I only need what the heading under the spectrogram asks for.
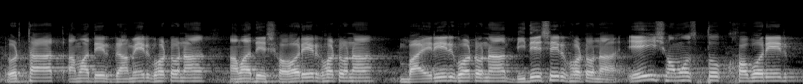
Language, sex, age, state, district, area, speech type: Bengali, male, 30-45, West Bengal, Paschim Medinipur, rural, spontaneous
